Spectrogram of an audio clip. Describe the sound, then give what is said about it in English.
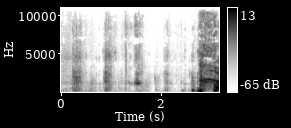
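Crisp crunching of someone chewing Love Corn premium crunchy corn snack, with bursts of loud bites and chews spread across the moment and a louder, denser crunch at the end. “once you're done, once you're done crunching, just take your time.”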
